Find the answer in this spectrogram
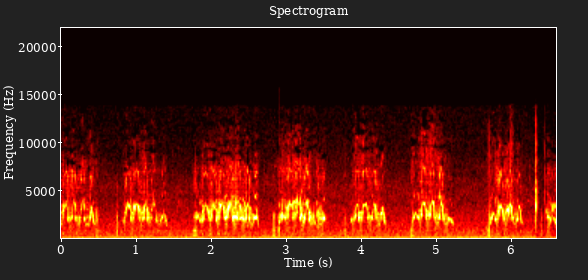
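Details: Black storks at a Karula nest on 31 May 2017 around 12:47 during a feeding with two big fish that the chicks pick apart. Bursts of raspy, high chattering calls about half a second long repeat roughly every second.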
